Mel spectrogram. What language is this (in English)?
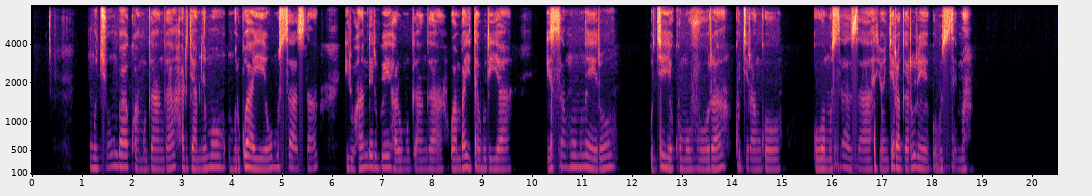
Kinyarwanda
